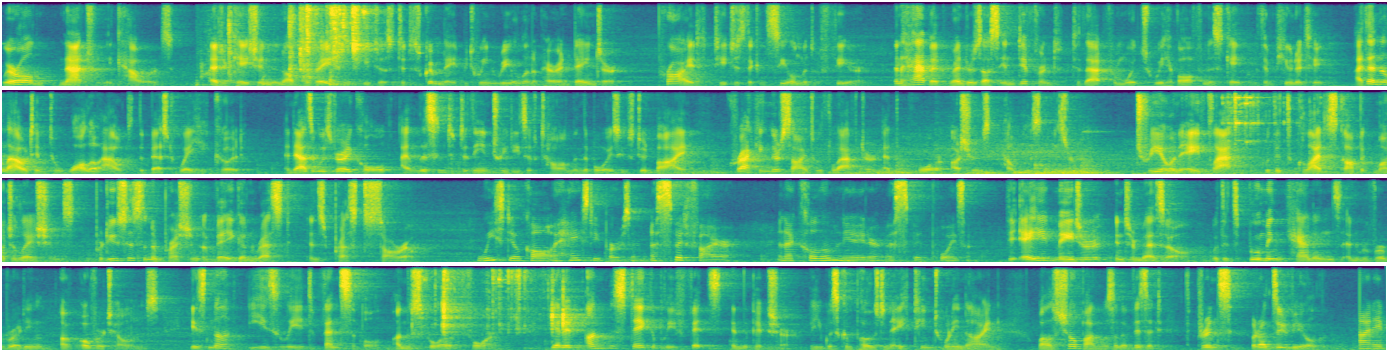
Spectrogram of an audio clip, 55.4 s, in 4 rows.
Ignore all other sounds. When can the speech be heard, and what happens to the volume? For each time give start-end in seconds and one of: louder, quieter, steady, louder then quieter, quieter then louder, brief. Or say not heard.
0.0-55.3 steady.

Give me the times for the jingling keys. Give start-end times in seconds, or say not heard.
1.9-3.7, 26.1-27.1, 45.6-47.3.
